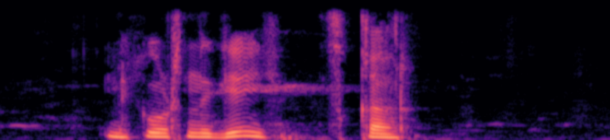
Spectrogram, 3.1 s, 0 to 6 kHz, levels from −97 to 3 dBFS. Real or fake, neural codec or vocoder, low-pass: fake; vocoder, 44.1 kHz, 128 mel bands every 512 samples, BigVGAN v2; 5.4 kHz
